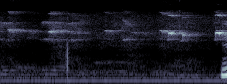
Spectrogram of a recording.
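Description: Faint high-pitched bird chirping in the background over a steady low hum, with one short click a little past half a second in.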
